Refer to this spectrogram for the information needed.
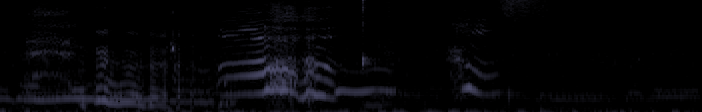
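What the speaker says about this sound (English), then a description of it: "now this kid's crying" A child crying in a life-simulation video game, whimpering and wailing in uneven bursts that fade out, ending with a short sharp sound.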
